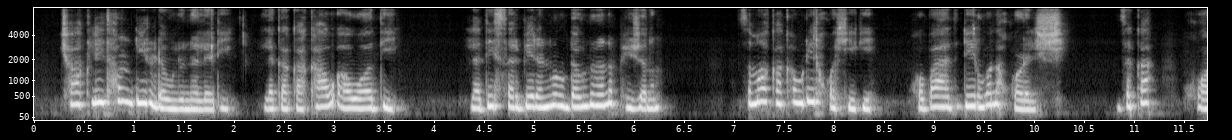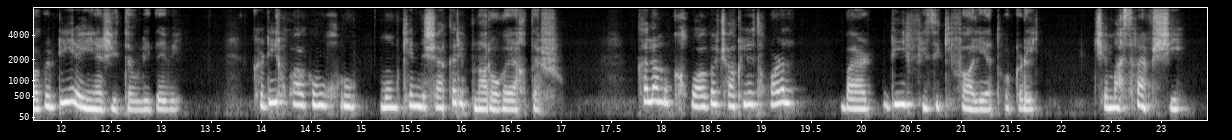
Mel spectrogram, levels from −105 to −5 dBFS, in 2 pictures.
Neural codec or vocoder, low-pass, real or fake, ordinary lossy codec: codec, 16 kHz, 16 kbps, FreqCodec, smaller model; none; fake; none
